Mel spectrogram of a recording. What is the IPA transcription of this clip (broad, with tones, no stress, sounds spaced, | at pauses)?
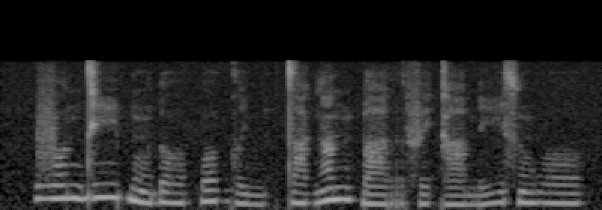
v o˦ n d iː˦ ɓ ũ˨ ɗ oː˨ k͡p o˦ ɡʷ i˨ m | t a˨ ɡ ã˦ n ɡ͡b aː˨ r f e˨ ɡ aː˨ m ɾ iː˦ s ũ˦ w oː˦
